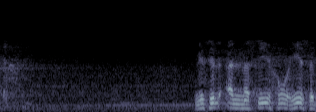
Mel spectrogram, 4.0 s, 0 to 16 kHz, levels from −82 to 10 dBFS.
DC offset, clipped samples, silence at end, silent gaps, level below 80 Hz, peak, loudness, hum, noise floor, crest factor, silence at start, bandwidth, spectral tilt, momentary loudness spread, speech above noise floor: under 0.1%; under 0.1%; 0 s; none; -66 dBFS; -16 dBFS; -30 LUFS; none; -56 dBFS; 18 dB; 0 s; 4.2 kHz; -11.5 dB/octave; 24 LU; 27 dB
